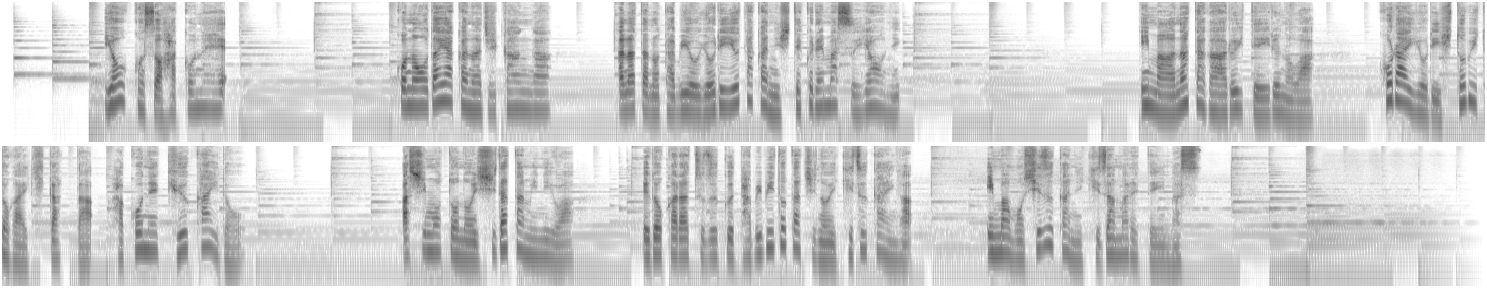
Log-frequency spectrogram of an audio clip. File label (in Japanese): 音声ガイド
